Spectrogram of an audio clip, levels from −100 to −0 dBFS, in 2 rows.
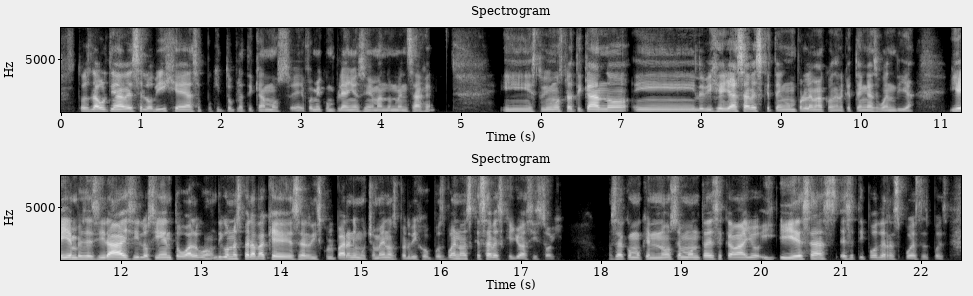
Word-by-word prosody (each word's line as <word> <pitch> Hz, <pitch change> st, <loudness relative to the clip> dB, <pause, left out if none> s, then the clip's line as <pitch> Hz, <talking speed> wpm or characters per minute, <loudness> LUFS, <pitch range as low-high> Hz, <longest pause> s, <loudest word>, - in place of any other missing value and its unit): Entonces, 145 Hz, 0 st, -8 dB
la 145 Hz, -, +7 dB
última 155 Hz, -1 st, +3 dB
vez 145 Hz, +1 st, +3 dB
se -, -, +1 dB
lo 130 Hz, -1 st, -4 dB
dije, 135 Hz, -1 st, -1 dB
hace 135 Hz, -, -4 dB
poquito 120 Hz, +3 st, -17 dB
platicamos, 125 Hz, +2 st, -8 dB
eh, -, -, -10 dB
fue 125 Hz, -, -11 dB
mi 135 Hz, -1 st, -6 dB
cumpleaños 120 Hz, +2 st, -3 dB
y 130 Hz, -, -9 dB
me 120 Hz, -, -5 dB
mandó 100 Hz, +1 st, -7 dB
un 115 Hz, -, -8 dB
mensaje, 115 Hz, -, -2 dB, 0.8 s
y 125 Hz, -1 st, -7 dB
estuvimos 135 Hz, +5 st, -4 dB
platicando, 155 Hz, +5 st, +2 dB
y 130 Hz, -1 st, -5 dB
le 120 Hz, 0 st, -4 dB
dije: 125 Hz, 0 st, 0 dB
"Ya 135 Hz, 0 st, +7 dB
sabes 150 Hz, +1 st, +4 dB
que -, -, -9 dB
tengo 125 Hz, +2 st, -6 dB
un 135 Hz, -, -7 dB
problema 130 Hz, +1 st, -2 dB
con 115 Hz, -, -9 dB
el 105 Hz, 0 st, -9 dB
que -, -, -12 dB
tengas 120 Hz, 0 st, -3 dB
buen 115 Hz, 0 st, -7 dB
día". 95 Hz, -3 st, -9 dB, 0.4 s
Y 125 Hz, +1 st, +3 dB
ella 145 Hz, +2 st, +9 dB
en 145 Hz, -, +2 dB
vez 140 Hz, 0 st, -2 dB
de 140 Hz, -, +1 dB
decir: 140 Hz, +2 st, +3 dB
"Ay, 155 Hz, +1 st, +10 dB
sí, 150 Hz, +2 st, -2 dB
lo 145 Hz, 0 st, -2 dB
siento 140 Hz, +2 st, 0 dB
o 130 Hz, +1 st, +1 dB
algo", 150 Hz, +5 st, 0 dB
digo, 170 Hz, +1 st, -2 dB
no 180 Hz, -, 0 dB
esperaba 90 Hz, -, +3 dB
que 120 Hz, -2 st, +3 dB
se 115 Hz, -1 st, +1 dB
disculpara 115 Hz, +5 st, -1 dB
ni 150 Hz, -, -3 dB
mucho 110 Hz, -4 st, -9 dB
menos, 140 Hz, 0 st, -4 dB
pero 110 Hz, -, -11 dB
dijo: 120 Hz, 0 st, -10 dB
"Pues, 120 Hz, +1 st, -13 dB
bueno, 165 Hz, +3 st, -2 dB
es 165 Hz, -, +2 dB
que 155 Hz, -, -4 dB
sabes 155 Hz, -1 st, +4 dB
que 125 Hz, -, -10 dB
yo 120 Hz, +1 st, -2 dB
así 120 Hz, 0 st, -6 dB
soy". -, -, -7 dB, 0.7 s
O -, -, -18 dB
sea, 130 Hz, -, -1 dB
como 145 Hz, -4 st, -5 dB
que 125 Hz, -, -4 dB
no 130 Hz, +4 st, -2 dB
se -, -, -1 dB
monta 155 Hz, 0 st, -2 dB
ese 155 Hz, 0 st, -3 dB
caballo, 145 Hz, +1 st, +1 dB
y 130 Hz, -1 st, -11 dB
y 130 Hz, 0 st, +5 dB
esas 155 Hz, +2 st, +2 dB
ese 150 Hz, -, -5 dB
tipo 155 Hz, 0 st, -10 dB
de 145 Hz, -, -4 dB
respuestas, 115 Hz, +4 st, -4 dB
pues, -, -, -17 dB
130 Hz, 230 wpm, -23 LUFS, 120-150 Hz, 0.8 s, Ay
